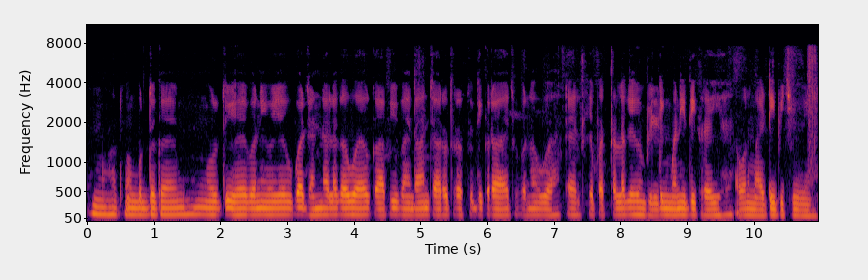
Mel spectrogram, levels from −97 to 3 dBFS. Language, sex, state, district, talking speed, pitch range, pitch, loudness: Hindi, male, Uttar Pradesh, Etah, 225 wpm, 105-110 Hz, 110 Hz, -31 LUFS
